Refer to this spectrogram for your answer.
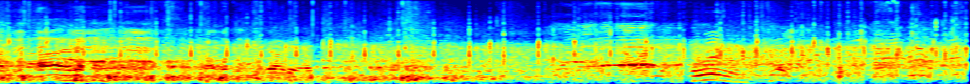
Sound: applause

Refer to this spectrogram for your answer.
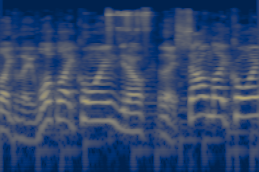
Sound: coins jingling

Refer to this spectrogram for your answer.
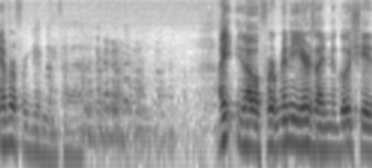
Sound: audience laughter

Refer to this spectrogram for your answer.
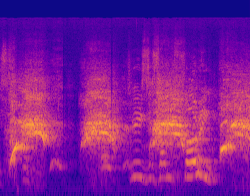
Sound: Sandra screams

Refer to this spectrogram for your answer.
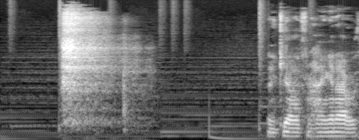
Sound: exhales

